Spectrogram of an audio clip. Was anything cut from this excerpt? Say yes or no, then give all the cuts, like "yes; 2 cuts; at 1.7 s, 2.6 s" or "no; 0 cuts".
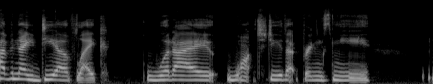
no; 0 cuts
